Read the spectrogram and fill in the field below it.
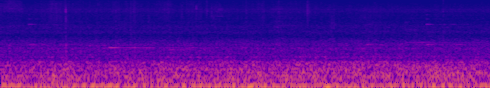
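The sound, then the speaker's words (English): Heavy trucks hauling mounds of trash rumble past one after another near the Greenbrier in West Virginia, a steady, continuous low roar, their engines droning without pause at moderate volume, with no voices heard. “Truck after truck coming out, just hauling mounds of trash.”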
